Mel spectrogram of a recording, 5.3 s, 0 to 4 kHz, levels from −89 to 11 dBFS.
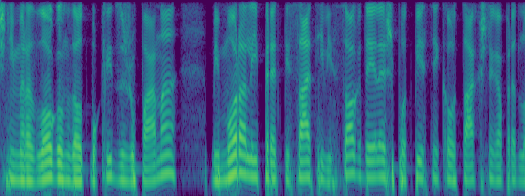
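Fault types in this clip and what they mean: Microphone volume stepped down: speech level drops abruptly by about 3 dB at 1.02 s and again at 3.3 s, likely from automatic input-gain reduction.
Microphone overload: from 2.33 to 2.36 s, after "župana bi", peaks run about 2 dB past the converter's limit and are flattened, likely from excessive input gain.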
